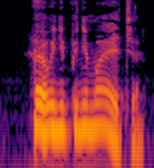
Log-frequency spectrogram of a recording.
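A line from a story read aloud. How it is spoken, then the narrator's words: Laughing. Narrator (Russian): Кервин Квирт рассмеялся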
